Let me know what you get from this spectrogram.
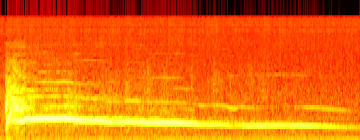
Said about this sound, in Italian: Lupo ulula. Lupo ulula? Là? Cosa? Lupo ulula e castello ululì.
